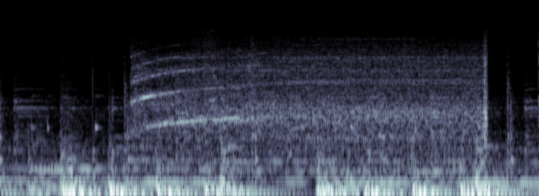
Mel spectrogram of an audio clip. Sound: miter saw whirring

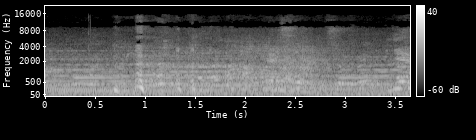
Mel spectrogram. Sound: laughter

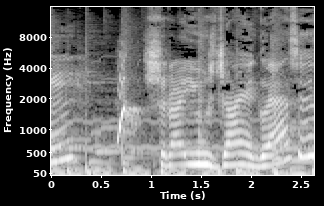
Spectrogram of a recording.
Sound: screen whistles

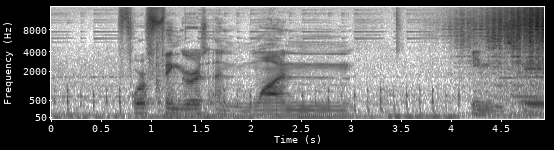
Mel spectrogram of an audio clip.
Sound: speaking in foreign language

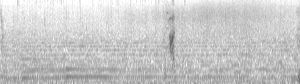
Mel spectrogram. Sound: kissing

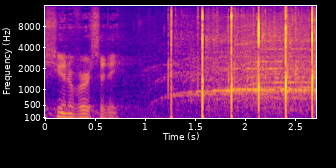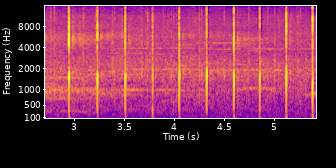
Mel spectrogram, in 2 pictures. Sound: audience cheers and applauds

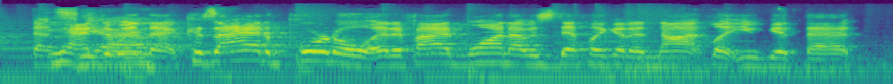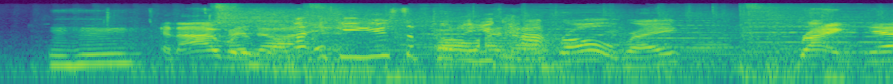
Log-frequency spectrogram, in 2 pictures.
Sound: laugh

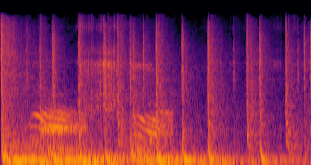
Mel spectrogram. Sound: grunts

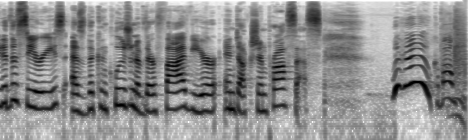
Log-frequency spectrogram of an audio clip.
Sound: applause

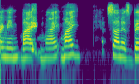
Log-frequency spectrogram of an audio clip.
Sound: chuckles

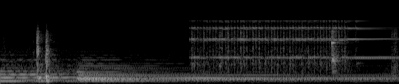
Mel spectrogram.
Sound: phone Ringing

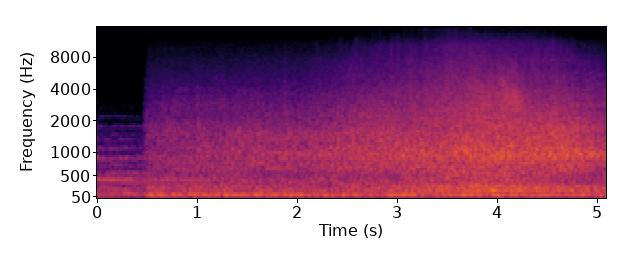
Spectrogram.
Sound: car engine running

